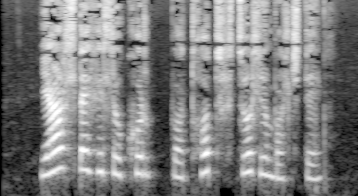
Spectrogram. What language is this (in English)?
Mongolian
